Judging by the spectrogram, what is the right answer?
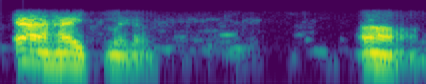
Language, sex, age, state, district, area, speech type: Kannada, female, 30-45, Karnataka, Kodagu, rural, conversation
